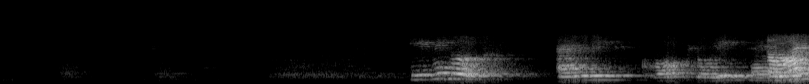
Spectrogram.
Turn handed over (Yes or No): Yes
